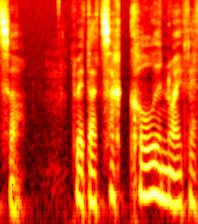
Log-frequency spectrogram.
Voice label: "tacl", Welsh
